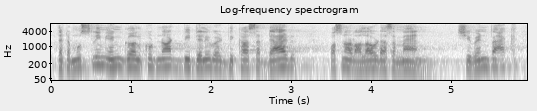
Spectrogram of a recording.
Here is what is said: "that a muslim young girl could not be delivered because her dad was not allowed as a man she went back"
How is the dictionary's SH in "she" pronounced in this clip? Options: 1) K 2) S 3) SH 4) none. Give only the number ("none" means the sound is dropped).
3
